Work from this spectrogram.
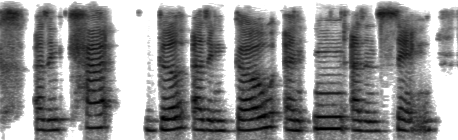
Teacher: you can feel that the back of your tongue like lifts up and almost hits the beginning of like your throat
